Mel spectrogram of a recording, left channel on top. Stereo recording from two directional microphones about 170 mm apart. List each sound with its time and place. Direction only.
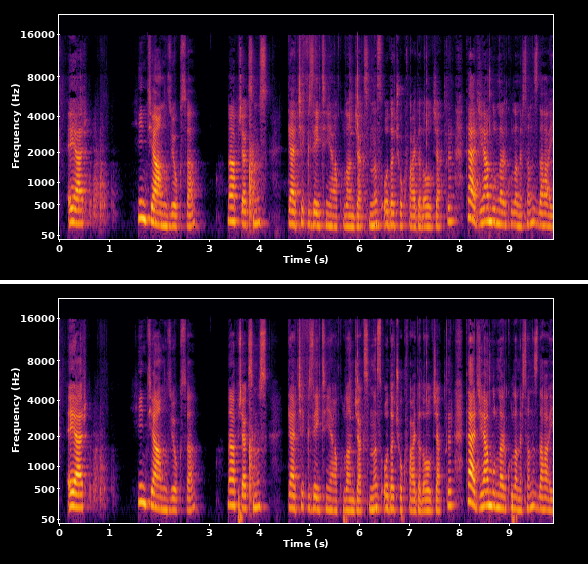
0.1 s speech: 30° right (ahead or behind)
1.6 s a woman's voice: 15° right (ahead or behind)
3.3 s speech: 25° right (ahead or behind)
4.6 s a woman's voice: 20° right (ahead or behind); by 9.8 s 35° right (ahead or behind)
